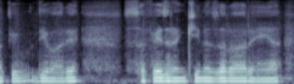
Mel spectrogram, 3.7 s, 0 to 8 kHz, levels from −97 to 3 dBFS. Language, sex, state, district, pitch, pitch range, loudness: Hindi, male, Jharkhand, Ranchi, 115 Hz, 110-120 Hz, -17 LUFS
